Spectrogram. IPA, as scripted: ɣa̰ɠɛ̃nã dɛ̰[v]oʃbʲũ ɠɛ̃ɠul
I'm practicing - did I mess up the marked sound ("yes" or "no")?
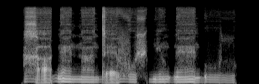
no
